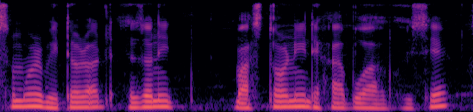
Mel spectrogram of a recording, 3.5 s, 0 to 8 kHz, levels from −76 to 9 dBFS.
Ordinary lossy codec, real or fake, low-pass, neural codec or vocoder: none; real; 7.2 kHz; none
